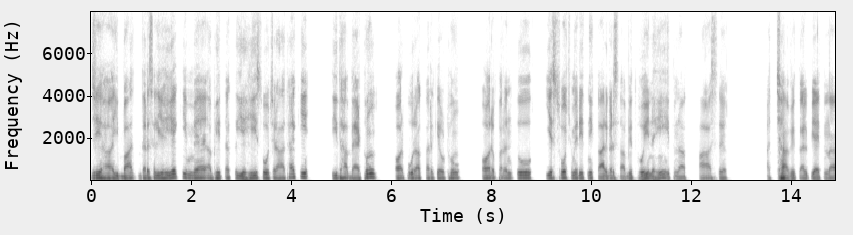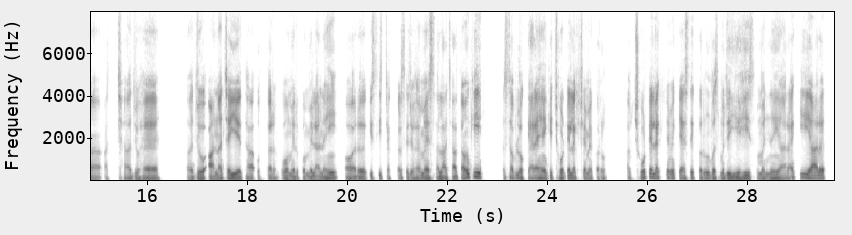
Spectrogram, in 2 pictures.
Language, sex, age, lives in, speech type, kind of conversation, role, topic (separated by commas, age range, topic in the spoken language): Hindi, male, 20-24, India, conversation, advice, user, मैं छोटे लक्ष्य कैसे तय करूँ और लगातार प्रगति कैसे करूँ?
